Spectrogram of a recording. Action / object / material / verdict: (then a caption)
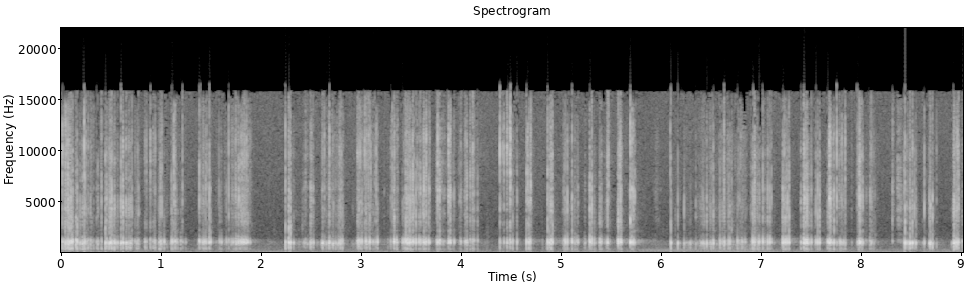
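scrape / faux leather covered pencil cup / faux leather / none. Long painted nails scratch and tap quickly across the outer surface of a small, hollow, empty pencil cup covered in map-printed faux leather, held upside down. The result is a dense, continuous run of dry scratches and quick taps with a hollow midrange resonance near 1 kHz, broken by brief pauses.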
